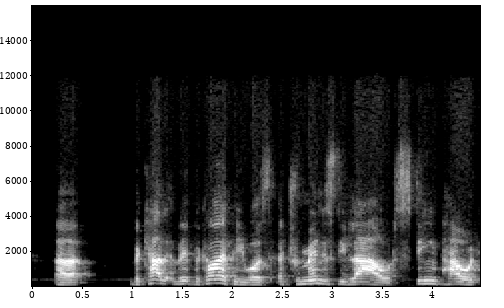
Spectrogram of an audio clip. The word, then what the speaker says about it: calliope: at this point that in riverboat culture, in the river world, the calliope is often pronounced calliope, and so I apologize. I'm gonna continue to say calliope because it's just what I'm used to. But if you correct me, I will concede that you're right.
